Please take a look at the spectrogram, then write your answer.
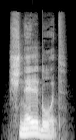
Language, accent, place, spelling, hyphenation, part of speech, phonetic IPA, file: German, Germany, Berlin, Schnellboot, Schnell‧boot, noun, [ˈʃnɛlˌboːt], De-Schnellboot.ogg
- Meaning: 1. speedboat 2. fast attack craft (FAC) 3. military motorboat/motorlaunch, torpedo boat, fast gunboat, navy patrol boat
